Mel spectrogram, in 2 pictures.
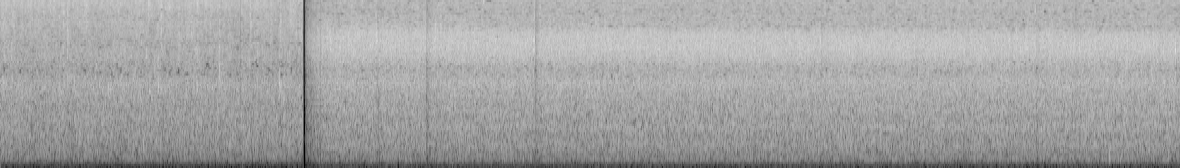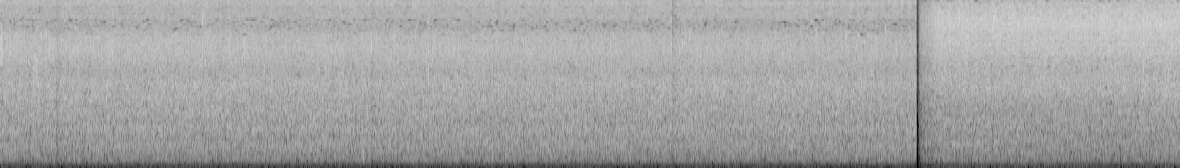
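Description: Heavy rain falling steadily, a dense even hiss. The sound drops out for an instant twice, about four seconds in and near the end.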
